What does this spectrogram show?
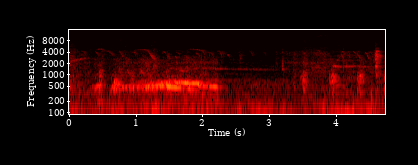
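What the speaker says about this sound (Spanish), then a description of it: "el corral de mis palomas, de mis tórtolas." Collared doves and pigeons in an outdoor aviary coo softly, with one clearer cooing call rising in the middle and quieter bird sounds and faint background noise around it.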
